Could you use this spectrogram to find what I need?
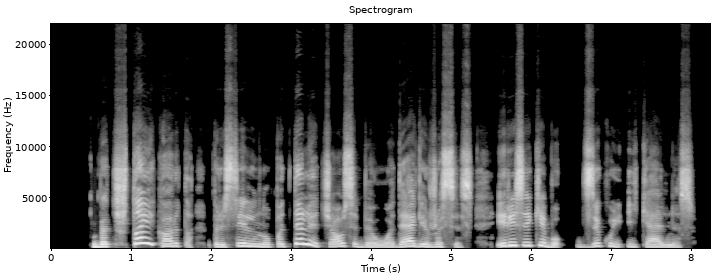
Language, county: Lithuanian, Marijampolė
